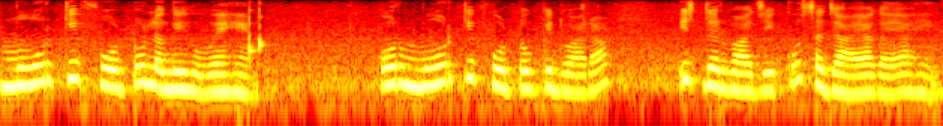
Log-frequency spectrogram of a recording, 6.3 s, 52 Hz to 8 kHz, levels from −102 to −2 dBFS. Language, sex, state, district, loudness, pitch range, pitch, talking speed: Hindi, female, Bihar, Samastipur, -15 LUFS, 215-285 Hz, 255 Hz, 170 wpm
